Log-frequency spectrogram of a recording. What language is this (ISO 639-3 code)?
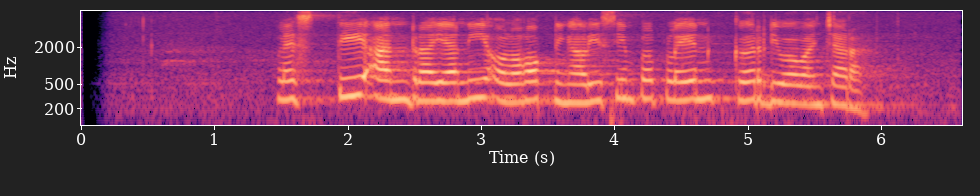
sun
